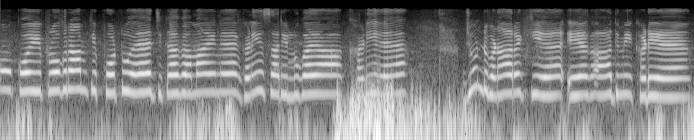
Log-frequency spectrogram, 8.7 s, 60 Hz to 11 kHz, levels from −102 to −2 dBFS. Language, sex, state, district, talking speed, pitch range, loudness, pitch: Rajasthani, female, Rajasthan, Churu, 160 wpm, 320-365 Hz, -16 LUFS, 335 Hz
